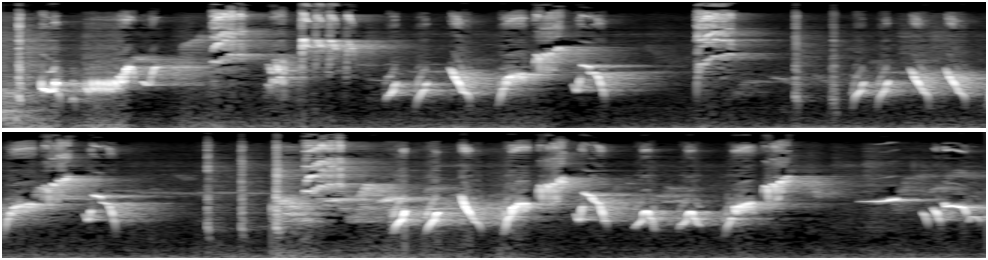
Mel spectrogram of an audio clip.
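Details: White-rumped shama stimulated to sing in a fighting contest: loud, rich song of rapid varied phrases, sharp downslurred whistles and harsh chattering notes in bursts, with brief pauses near four and eight seconds.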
